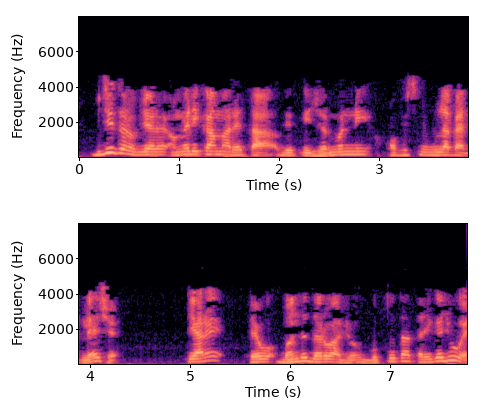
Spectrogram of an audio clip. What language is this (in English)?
Gujarati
